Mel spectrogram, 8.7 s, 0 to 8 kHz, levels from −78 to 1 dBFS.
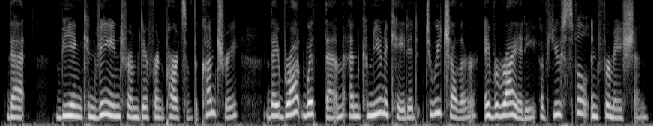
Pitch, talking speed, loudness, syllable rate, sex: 240 Hz, 160 wpm, -18 LUFS, 5.3 syllables/s, female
